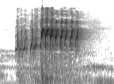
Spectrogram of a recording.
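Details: Short burst of red avadavat song, a lure for other birds to respond: a quick rising chirp leading into a tight, rattling high trill of roughly half a second.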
